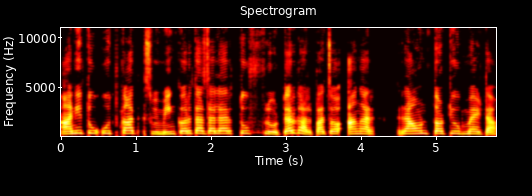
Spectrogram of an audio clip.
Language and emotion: Goan Konkani, neutral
